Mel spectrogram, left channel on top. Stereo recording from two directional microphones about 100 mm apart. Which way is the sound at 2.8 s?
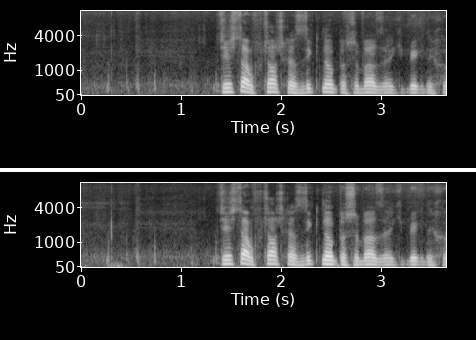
45° right (ahead or behind).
